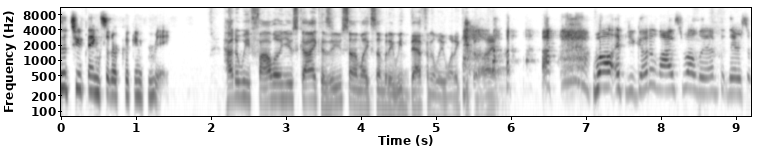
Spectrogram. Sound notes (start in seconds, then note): 4.6 laughing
